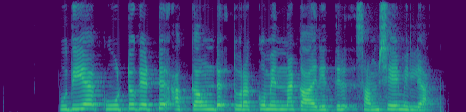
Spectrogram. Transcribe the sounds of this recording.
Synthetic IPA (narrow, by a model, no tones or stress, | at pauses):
puðijɐkuːʈːuɣe̞ʈːɨʔɐkːɐwɳɖɨt̪urɐkːume̞nːɐkaːɾjɐt̪ːilsɐmɕɐjɐmilːɐ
